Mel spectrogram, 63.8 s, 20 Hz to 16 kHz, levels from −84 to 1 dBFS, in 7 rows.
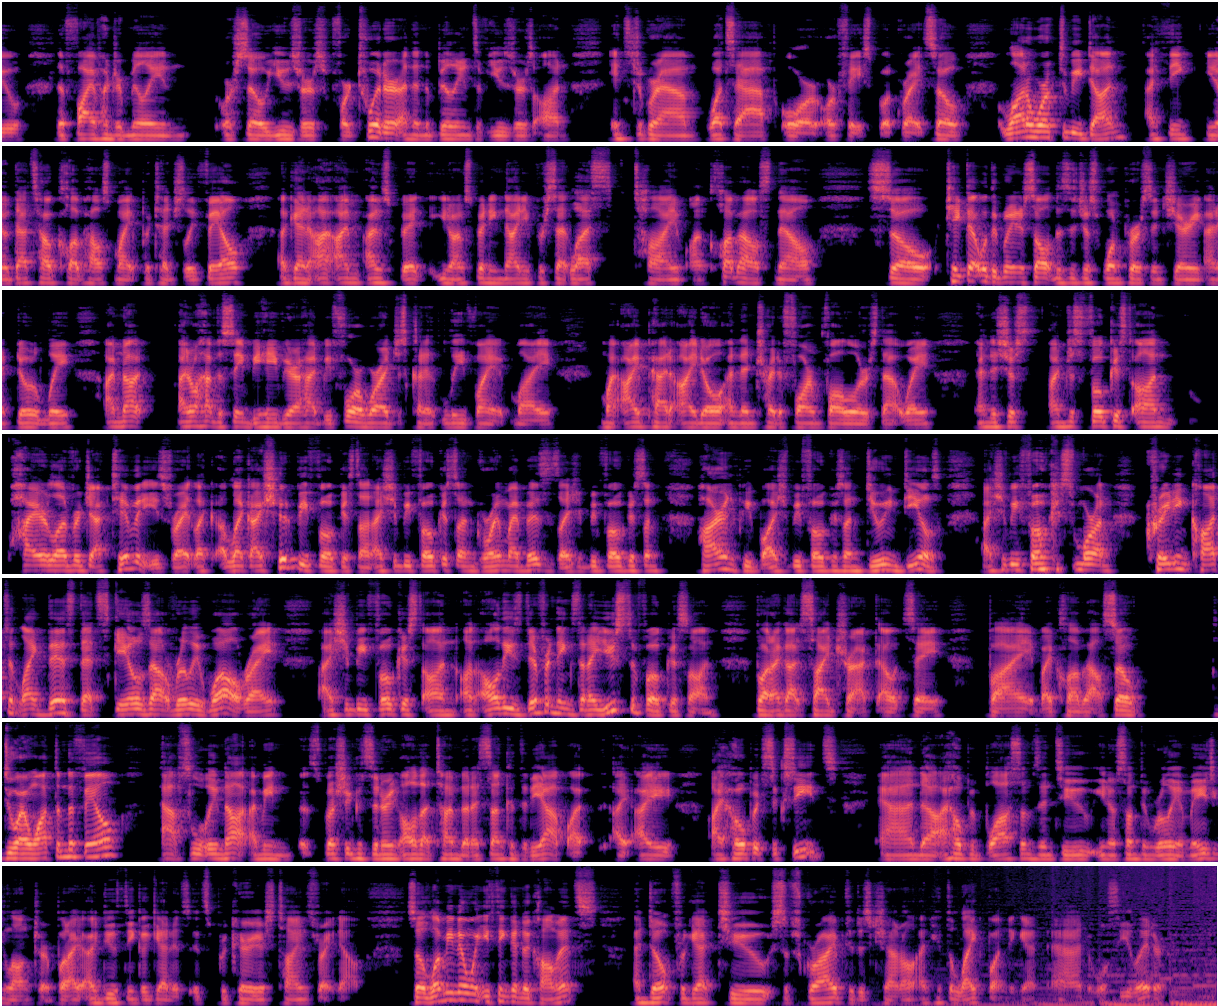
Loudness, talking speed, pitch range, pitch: -22 LUFS, 250 wpm, 105-130 Hz, 115 Hz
